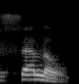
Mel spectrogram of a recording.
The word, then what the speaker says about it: fellow: you have the word fellow f-e-l-l-o-w the l-l is pronounced like the l just the l so the l depending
